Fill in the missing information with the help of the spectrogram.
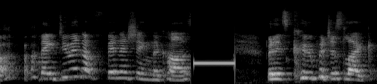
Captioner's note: laughing; beep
